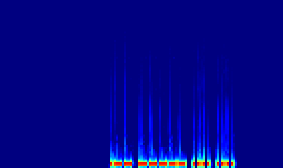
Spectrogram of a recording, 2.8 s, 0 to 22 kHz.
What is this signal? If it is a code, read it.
Morse code, heard as a keyed tone, about 47 wpm, 700 Hz. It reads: W0HH
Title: USA Call Signs - 4 Characters - 6x Character Spacing - 50wpm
